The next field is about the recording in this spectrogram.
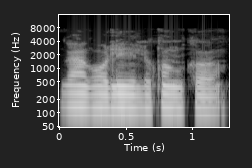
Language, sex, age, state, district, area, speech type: Odia, male, 18-30, Odisha, Bargarh, urban, spontaneous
